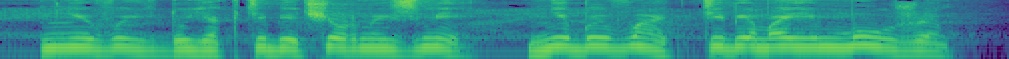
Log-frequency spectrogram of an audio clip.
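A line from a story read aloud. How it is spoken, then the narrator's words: Frightened but brave shout. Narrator (Russian): Страшно было Зухре, но набралась она мужества и крикнула змею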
